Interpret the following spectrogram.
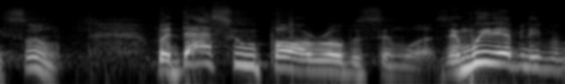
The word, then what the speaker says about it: Robeson: slip a couple times the actual pronunciation of his name is Robeson Robeson like robe son but when it comes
